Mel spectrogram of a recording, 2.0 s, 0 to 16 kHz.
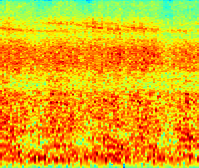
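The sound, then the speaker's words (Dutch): Train passing on a busy railway track, a loud, unbroken rumble with rail clatter running the whole time, no voices. “We staan hier nog geen 5 minuten, al de derde trein.”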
